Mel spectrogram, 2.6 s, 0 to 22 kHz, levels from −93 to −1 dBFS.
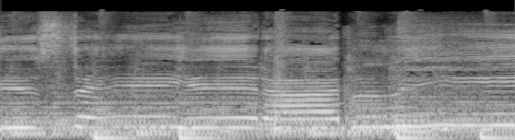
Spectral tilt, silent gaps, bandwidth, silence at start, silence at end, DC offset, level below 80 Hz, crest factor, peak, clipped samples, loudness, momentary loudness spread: -5 dB/octave; none; 17 kHz; 0 s; 0 s; under 0.1%; -24 dBFS; 14 dB; 0 dBFS; under 0.1%; -15 LUFS; 2 LU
